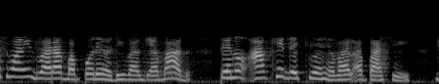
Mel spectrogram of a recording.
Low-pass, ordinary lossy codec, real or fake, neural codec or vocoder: 3.6 kHz; AAC, 24 kbps; real; none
